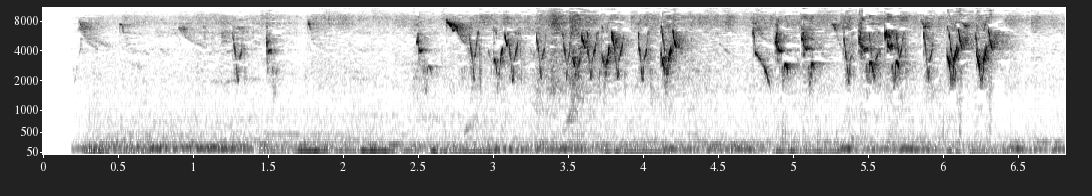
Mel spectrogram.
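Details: Bar-winged prinia song, played to stimulate birds: dense bursts of sharp, high chirps and short trills, quieter at first and then thickening after the third second into rapid, overlapping twittering, over a steady low hum.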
